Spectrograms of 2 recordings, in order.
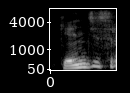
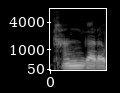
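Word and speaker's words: गंगा: 강이지이 강의 이름이 강갑 근데 이제 이게 영어 발음으로는 겐지스 아고 읽기 때문에 우리는 이것을 이제 겐지스 알고 있는데 인도 발음으로는 강가라 합니다 지금 여기서 보시면 지금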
